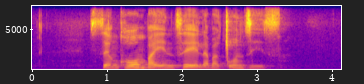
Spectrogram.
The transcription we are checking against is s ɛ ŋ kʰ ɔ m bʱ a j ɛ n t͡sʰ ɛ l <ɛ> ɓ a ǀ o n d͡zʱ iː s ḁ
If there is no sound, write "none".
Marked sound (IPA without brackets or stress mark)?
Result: a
